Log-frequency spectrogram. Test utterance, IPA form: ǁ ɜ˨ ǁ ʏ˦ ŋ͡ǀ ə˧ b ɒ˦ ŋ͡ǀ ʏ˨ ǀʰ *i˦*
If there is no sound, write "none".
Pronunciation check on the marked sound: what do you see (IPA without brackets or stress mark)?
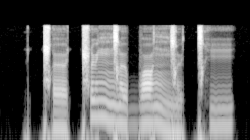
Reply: i˦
